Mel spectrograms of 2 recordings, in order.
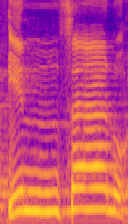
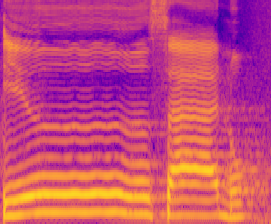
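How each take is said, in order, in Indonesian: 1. Vokal di tengah dibaca pendek. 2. Vokal di tengah dibaca panjang. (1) "jangan insanu, itu salah" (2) "satu alif dua harokat"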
